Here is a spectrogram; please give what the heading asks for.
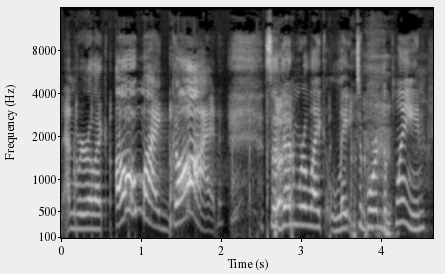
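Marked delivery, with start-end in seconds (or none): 0.7-2.0 loud, slow, higher-pitched retold exclamation; exasperated outcry. Passengers reacting to a boarding refusal, exasperated. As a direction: stretch it out in mock disbelief.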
